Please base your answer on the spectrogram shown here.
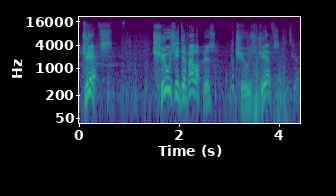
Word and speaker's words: GIF: the graphics interchange format Steve wilheit says it's jits choosy developers choose GIFs ah Dan dark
